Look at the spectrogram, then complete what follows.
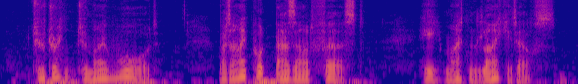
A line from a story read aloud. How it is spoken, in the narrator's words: Grewgious, bending aside under cover of the other to whisper to Edwin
